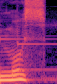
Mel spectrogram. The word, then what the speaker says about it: Maus: Ce dernier, que je devrais plutôt prononcer Maus, renvoie au terme souris en allemand et exprime d'emblée le point de vue d'où l'histoire se situe.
